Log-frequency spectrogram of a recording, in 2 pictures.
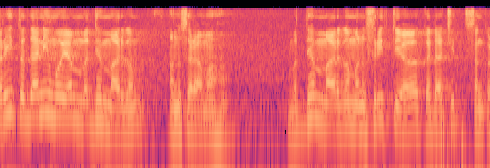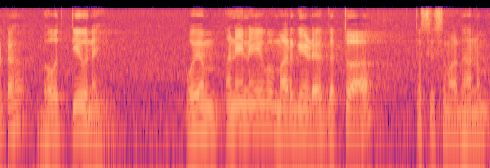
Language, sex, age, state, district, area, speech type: Sanskrit, male, 60+, Uttar Pradesh, Ghazipur, urban, spontaneous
